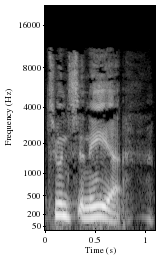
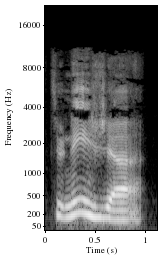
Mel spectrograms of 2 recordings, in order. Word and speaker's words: Tunisia: In the local hour, Mike, I pronounced the name of a country wrong. I called it Tunisia. – Tunisia. – It's Tunisia. And I thought you nailed it.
